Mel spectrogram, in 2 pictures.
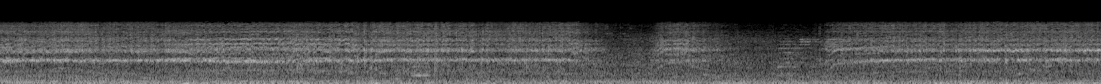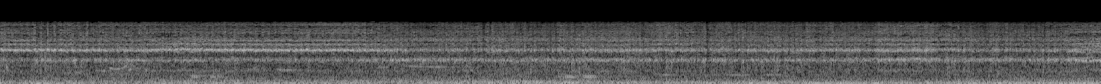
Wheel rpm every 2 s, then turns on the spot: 150, 150, 140, 30, 110, 160, 160, 160, 160, 160, 160.
none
